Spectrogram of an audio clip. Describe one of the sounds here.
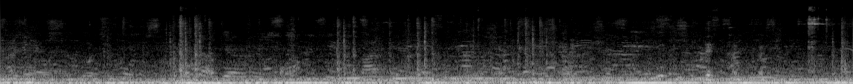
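A tram rumbles past close by.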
